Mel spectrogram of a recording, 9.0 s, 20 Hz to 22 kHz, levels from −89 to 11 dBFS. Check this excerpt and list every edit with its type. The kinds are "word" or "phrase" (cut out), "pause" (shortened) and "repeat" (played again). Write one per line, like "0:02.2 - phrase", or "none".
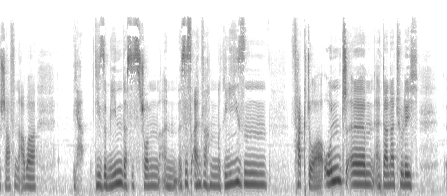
none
